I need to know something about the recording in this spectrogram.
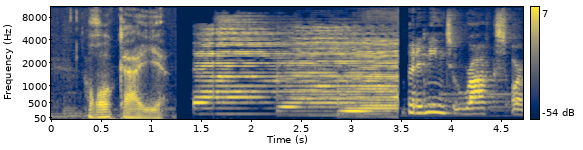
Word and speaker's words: rocaille: For reference, in French, this is said as rocaille, rocaille.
